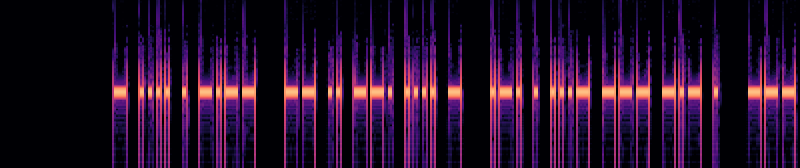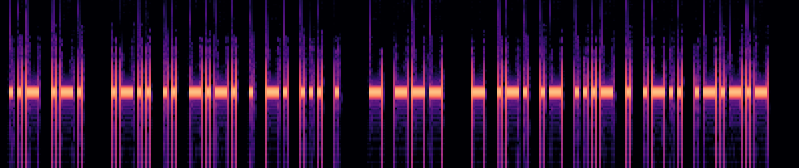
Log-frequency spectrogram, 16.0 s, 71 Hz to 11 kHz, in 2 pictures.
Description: Morse code, heard as a keyed tone, about 28 wpm, 700 Hz. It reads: THEY MIGHT REVOKE OUR LICENSE TO TRAVEL.
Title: A Sound Of Thunder 28wpm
